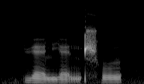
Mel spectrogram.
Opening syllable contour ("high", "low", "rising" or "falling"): falling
